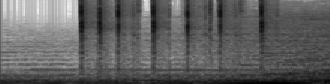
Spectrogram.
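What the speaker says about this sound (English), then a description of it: "Touch Type Tale, a real-time strategy game where the action is controlled by typing." Rapid clacking keystrokes from the typing-controlled strategy game Touch Type Tale, about a dozen crisp taps in a quick uneven rhythm over a low steady hum after a brief quiet start.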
